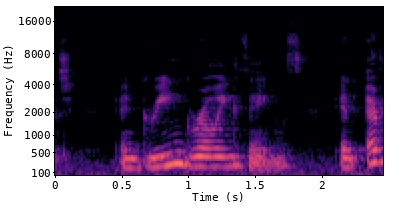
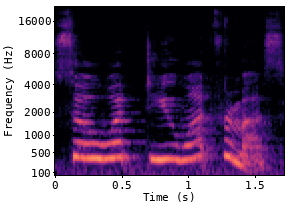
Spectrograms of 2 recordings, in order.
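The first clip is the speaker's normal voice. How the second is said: loud, snarling growl, very high pitched; 10 semitones higher, 5 dB louder than usual. Narrator reading a story, Fink answering the robot; growling as Fink. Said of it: "growled Fink".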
